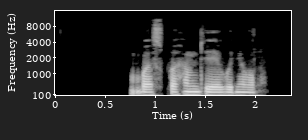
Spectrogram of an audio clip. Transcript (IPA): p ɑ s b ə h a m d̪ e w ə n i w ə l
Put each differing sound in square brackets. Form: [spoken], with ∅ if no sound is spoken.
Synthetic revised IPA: [b] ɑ s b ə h a m d̪ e w ə n i w ə l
